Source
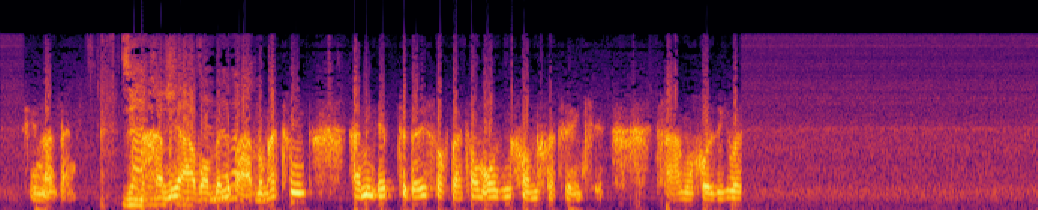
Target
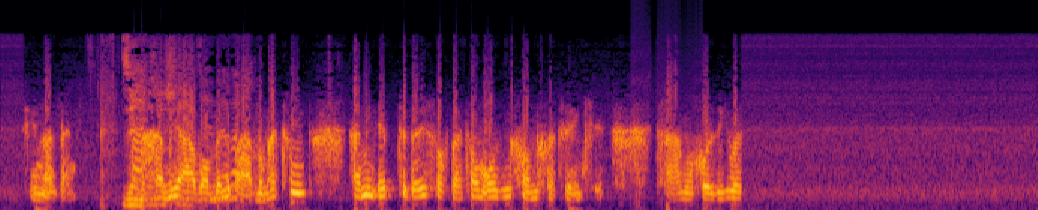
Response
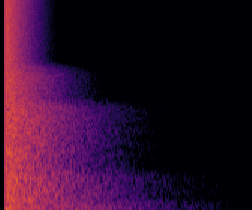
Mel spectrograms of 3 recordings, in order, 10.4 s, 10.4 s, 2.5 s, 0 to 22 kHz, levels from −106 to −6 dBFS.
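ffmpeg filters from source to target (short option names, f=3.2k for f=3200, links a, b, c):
-filter_complex "[0:a]asplit=3[a][b][c];[a]afade=t=out:st=6.29:d=0.02[d];[b]aeval=exprs='sgn(val(0))*max(abs(val(0))-0.00266,0)':c=same,afade=t=in:st=6.29:d=0.02,afade=t=out:st=7.02:d=0.02[e];[c]afade=t=in:st=7.02:d=0.02[f];[d][e][f]amix=inputs=3:normalize=0,volume=-8dB"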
